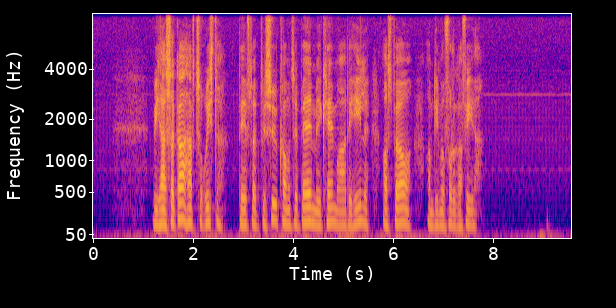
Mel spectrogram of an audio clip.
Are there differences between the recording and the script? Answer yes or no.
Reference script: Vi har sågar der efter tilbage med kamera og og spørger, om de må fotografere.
yes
